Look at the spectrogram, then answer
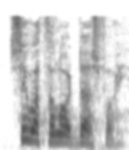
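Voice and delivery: usual speaking voice

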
